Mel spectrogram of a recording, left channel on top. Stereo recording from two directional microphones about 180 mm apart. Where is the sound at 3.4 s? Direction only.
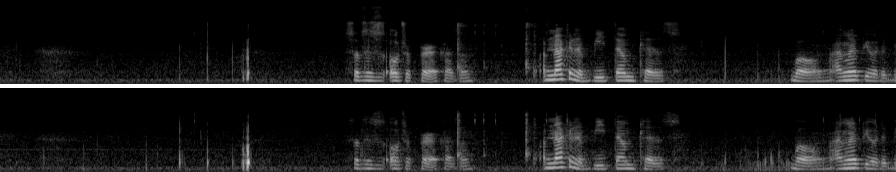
70° left (ahead or behind); by 6.8 s 50° left (ahead or behind).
